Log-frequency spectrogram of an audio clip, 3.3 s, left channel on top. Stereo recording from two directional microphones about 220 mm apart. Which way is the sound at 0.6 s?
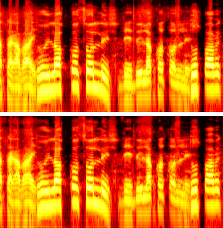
Centre (ahead or behind).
